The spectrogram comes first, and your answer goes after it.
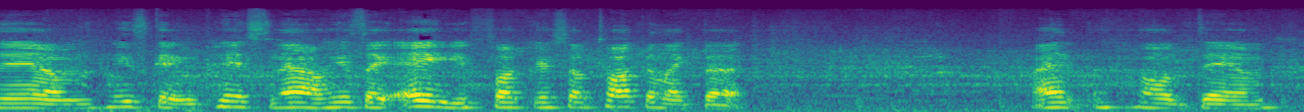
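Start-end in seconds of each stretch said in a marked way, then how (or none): none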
